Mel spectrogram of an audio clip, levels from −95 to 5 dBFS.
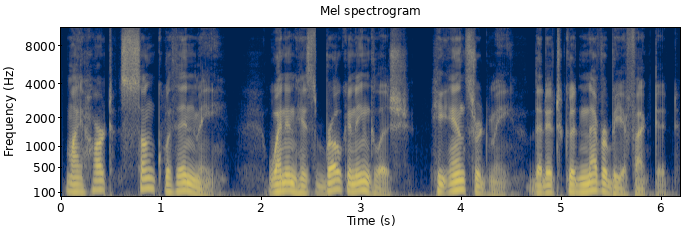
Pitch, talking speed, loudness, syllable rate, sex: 100 Hz, 185 wpm, -18 LUFS, 5.1 syllables/s, male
